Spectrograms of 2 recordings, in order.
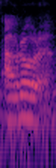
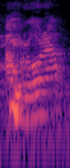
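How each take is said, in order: First: The name is said with a foreign accent. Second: The name is said with an English accent. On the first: The speaker calls it right. "Put a little seasoning on that. Yes" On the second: The speaker calls it wrong. "I hate saying it in English"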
